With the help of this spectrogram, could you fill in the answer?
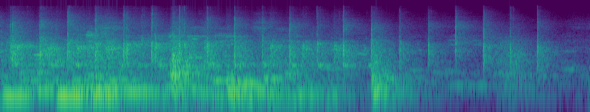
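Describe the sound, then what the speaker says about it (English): An audience at a university arts department induction applauds an honoured guest; clapping and crowd noise with voices mixed in at first, then thinning to a few separate, distinct claps. "Please, a round of applause for him."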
